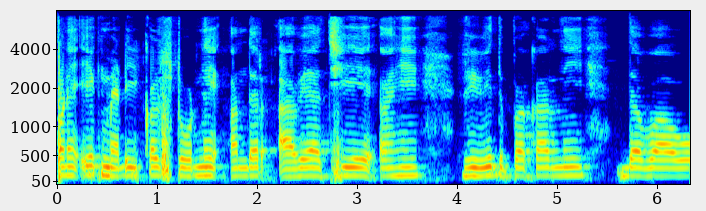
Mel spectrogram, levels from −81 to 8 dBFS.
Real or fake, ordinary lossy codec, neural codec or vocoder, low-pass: real; AAC, 32 kbps; none; 7.2 kHz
